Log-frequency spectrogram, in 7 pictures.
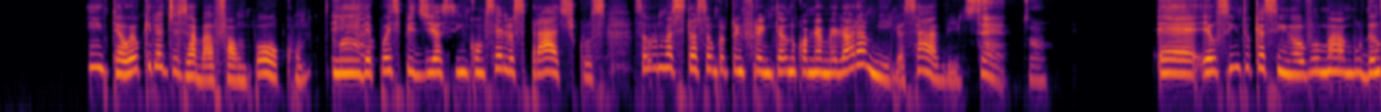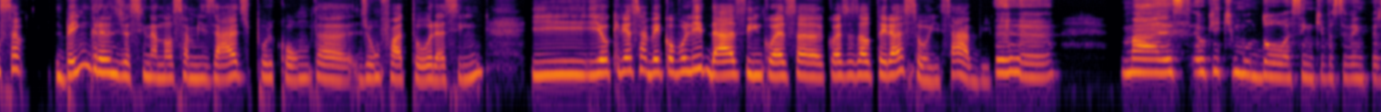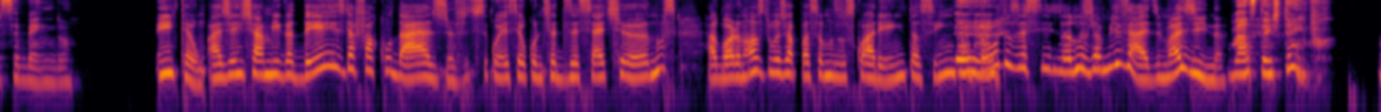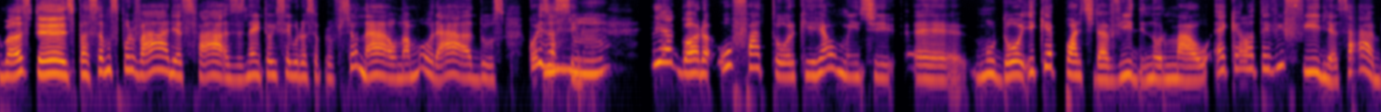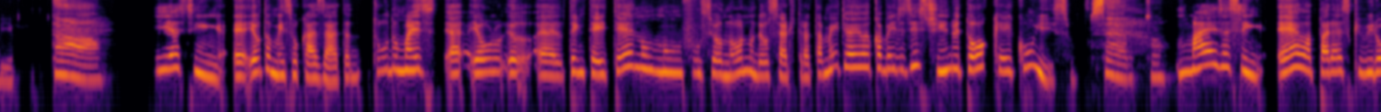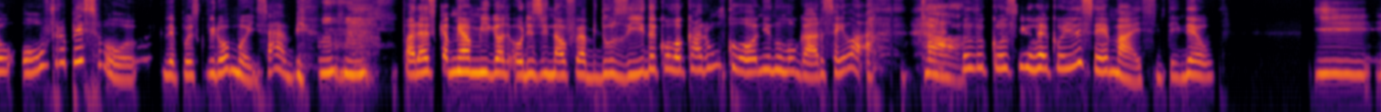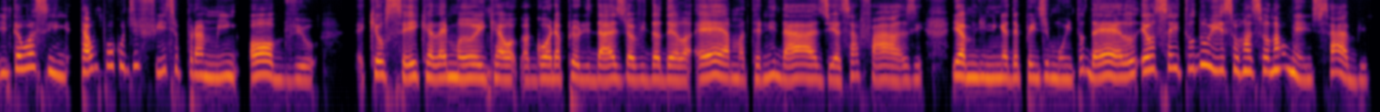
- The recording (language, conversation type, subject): Portuguese, advice, Como posso aceitar quando uma amizade muda e sinto que estamos nos distanciando?
- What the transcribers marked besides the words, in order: other background noise; tapping; laughing while speaking: "tempo"; chuckle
